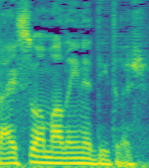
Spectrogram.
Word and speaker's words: Dietrich: I've never heard that pronunciation. – Well, you don't speak German. Dietrich.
